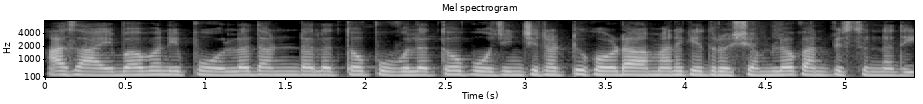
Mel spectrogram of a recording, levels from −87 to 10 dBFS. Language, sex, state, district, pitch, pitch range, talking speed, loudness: Telugu, female, Andhra Pradesh, Visakhapatnam, 190 Hz, 185-195 Hz, 110 wpm, -14 LUFS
